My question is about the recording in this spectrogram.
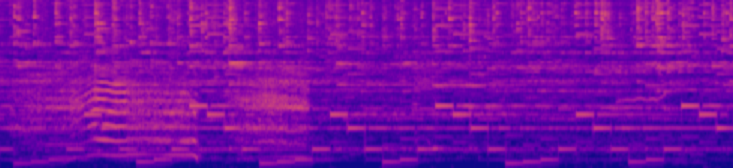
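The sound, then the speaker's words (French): Many cowbells clang and jangle together without pause as a herd of cows moves along, every cow fitted with a bell to make as much noise as possible, a dense, ringing metallic chorus with an uneven, lurching rhythm. “Et c'est pour ça que voilà, nous, on aime bien, comme on dit, esquiller toutes les vaches pour, voilà, pour faire un, maximum de bruit, on va dire.”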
